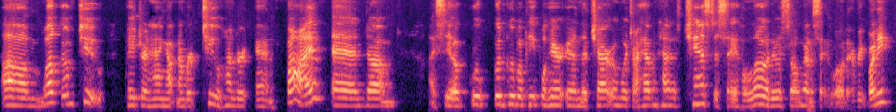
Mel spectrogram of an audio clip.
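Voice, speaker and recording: A woman who works as a criminal profiler hosts a casual live members' show, rambling and chatty, losing her voice and clearing her throat. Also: mid-range voice, fairly quick. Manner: chatty and rambling, with frequent fillers and soft laughs. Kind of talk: casual live-stream chat.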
